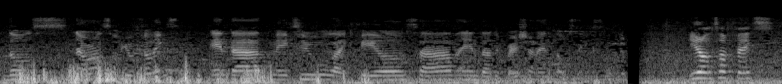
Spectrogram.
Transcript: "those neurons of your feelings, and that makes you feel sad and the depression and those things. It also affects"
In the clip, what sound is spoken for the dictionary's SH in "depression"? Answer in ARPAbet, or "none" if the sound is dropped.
SH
